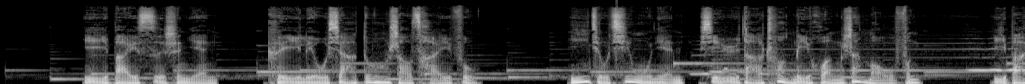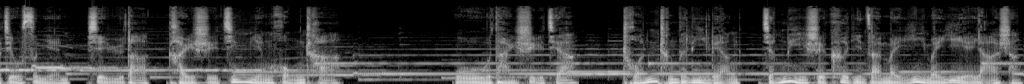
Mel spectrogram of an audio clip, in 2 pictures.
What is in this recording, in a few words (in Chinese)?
男; 罗店龙船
